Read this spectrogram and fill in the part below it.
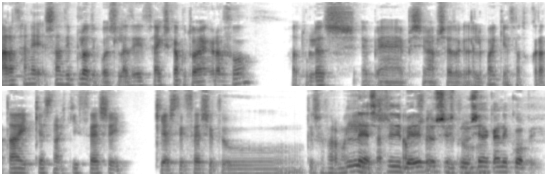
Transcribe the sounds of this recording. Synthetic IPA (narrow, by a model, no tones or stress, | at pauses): ɐɾɐθɐinḛsɐnðiplo̞t̪ipoezðilʔɐ̰ðiθɐe̞çiskɐput̪oe̞ŋɣɾɐfo̞ | θɐ̰t̪ule̞seepi̥sinɐpseðocet̪ɐlipɐce̞θɐt̪u̥kɾɐt̪ɐice̞st̪inɐɾçiciθe̞si | ce̞st̪iθe̞sit̪u | t̪isefɐɾmoʝneseɐft̪it̪ibe̞ɾip̪osist̪inusiɐkɐniko̞pḭ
